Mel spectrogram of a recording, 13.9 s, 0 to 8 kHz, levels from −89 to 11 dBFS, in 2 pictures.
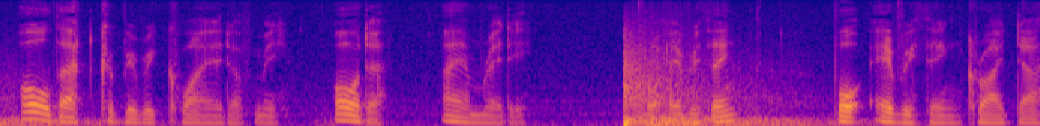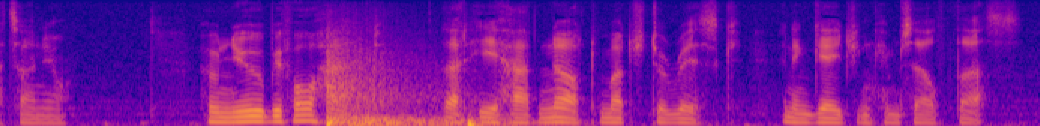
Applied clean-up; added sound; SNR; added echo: none; Explosion; 5 dB; none.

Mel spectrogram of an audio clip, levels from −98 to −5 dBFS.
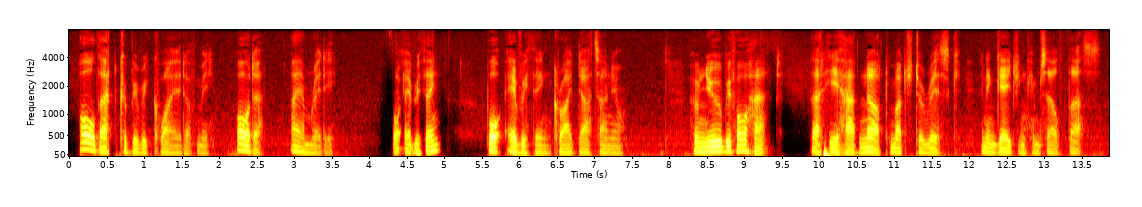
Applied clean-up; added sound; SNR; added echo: neural mask model Resemble Enhance denoiser.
